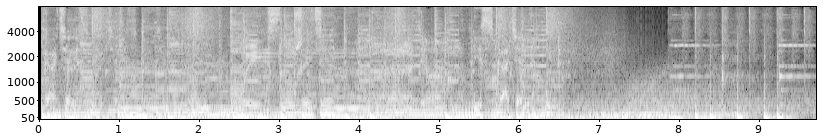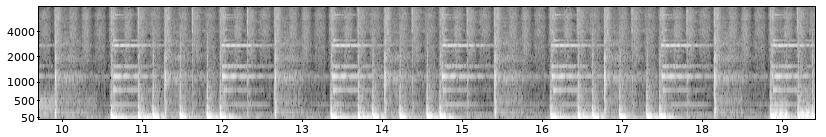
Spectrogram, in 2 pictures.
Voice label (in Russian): Jingle Big Rock - Вы Слушаете Радио Искатель 95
